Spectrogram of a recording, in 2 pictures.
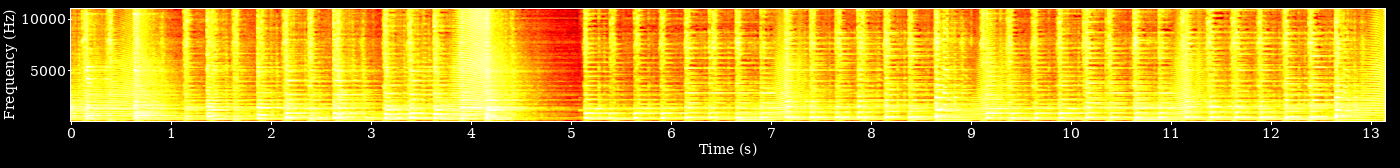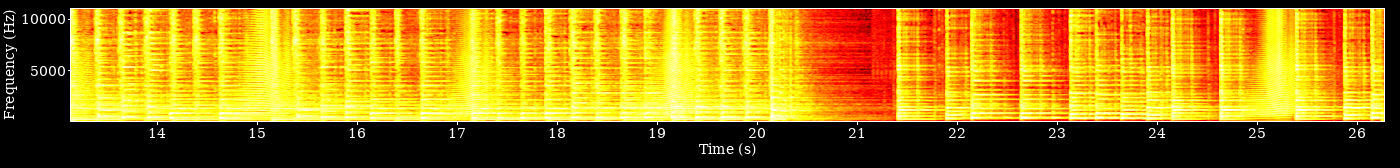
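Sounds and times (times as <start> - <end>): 
trombone: 0.0 - 5.5, 6.8 - 20.6, 24.7 - 25.9
ukulele: 0.0 - 26.2.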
